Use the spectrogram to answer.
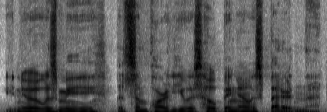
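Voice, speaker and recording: A man playing a smug, possessive corporate CEO and jilted ex-lover in an intimate ASMR roleplay, with silky condescension and pointed pauses. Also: low voice, lively intonation, vocal fry, a little mellow. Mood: smug, mocking.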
